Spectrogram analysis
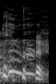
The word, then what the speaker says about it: Bula: So we'll just start with the word Bula for today, which is, no, it's not Bula, but Bula.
